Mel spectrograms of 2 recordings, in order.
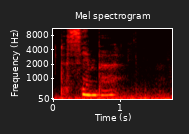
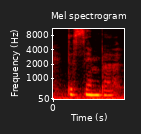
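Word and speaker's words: Desember: And then December is spelled with a S instead. December. So we just got the R, and it's kind of pronounced similar other than that R. December.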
